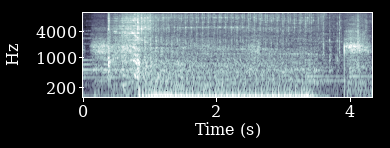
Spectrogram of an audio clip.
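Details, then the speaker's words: BMW R1150GS cranking steadily at about four beats a second without catching; injectors spray fuel as soon as the ignition is switched on, flooding the engine, traced to an injector wire shorting to the frame. "por ejemplo hay son no hay son a la bomba el inyector arrojada combustible y se detenía con la bomba se detenía pero como le repito que esto no debe esto no es normal y no debe ser así esto provocaba que la moto se ahogara"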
